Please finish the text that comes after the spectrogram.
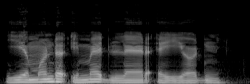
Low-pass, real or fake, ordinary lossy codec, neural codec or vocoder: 19.8 kHz; real; none; none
